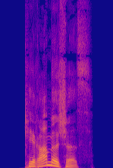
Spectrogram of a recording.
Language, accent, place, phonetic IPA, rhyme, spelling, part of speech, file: German, Germany, Berlin, [keˈʁaːmɪʃəs], -aːmɪʃəs, keramisches, adjective, De-keramisches.ogg
- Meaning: strong/mixed nominative/accusative neuter singular of keramisch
